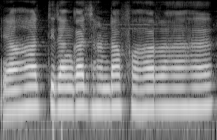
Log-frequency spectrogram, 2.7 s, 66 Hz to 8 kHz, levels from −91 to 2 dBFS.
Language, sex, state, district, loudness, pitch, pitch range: Hindi, female, Jharkhand, Garhwa, -13 LUFS, 195 Hz, 195-205 Hz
